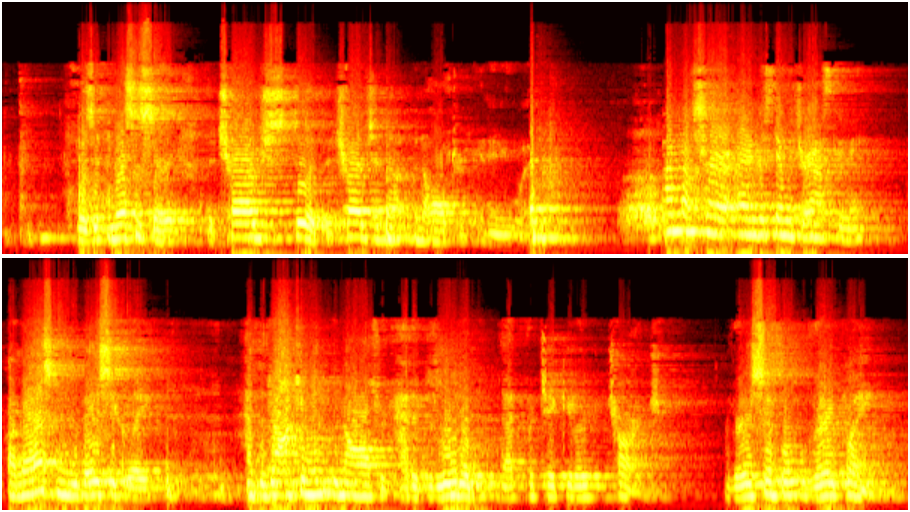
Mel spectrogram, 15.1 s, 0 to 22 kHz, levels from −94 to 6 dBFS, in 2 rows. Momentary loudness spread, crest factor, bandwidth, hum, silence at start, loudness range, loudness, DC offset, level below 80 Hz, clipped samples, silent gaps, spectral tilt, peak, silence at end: 13 LU; 8 dB; 17.5 kHz; none; 0 s; 3 LU; -7 LUFS; under 0.1%; -36 dBFS; 0.7%; none; -4.5 dB/octave; 0 dBFS; 0 s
